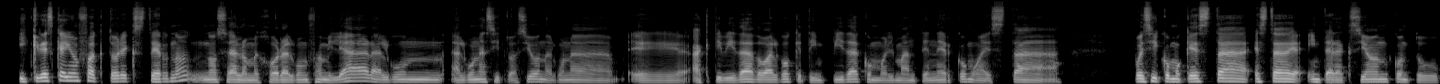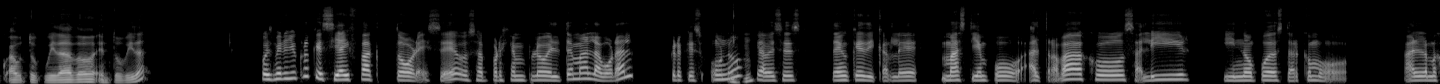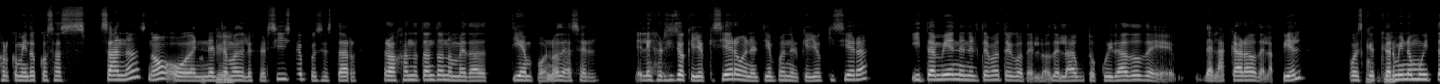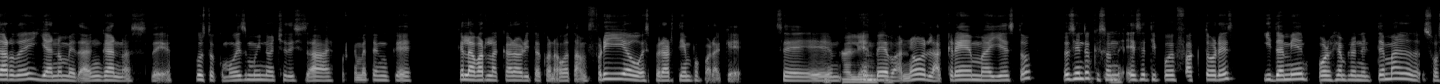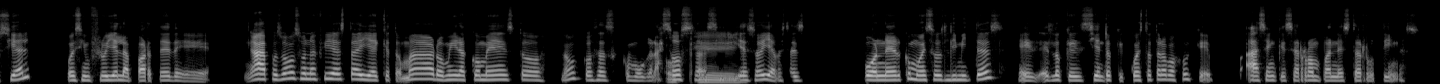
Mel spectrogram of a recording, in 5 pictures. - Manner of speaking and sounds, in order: none
- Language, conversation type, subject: Spanish, advice, ¿Por qué te cuesta crear y mantener una rutina de autocuidado sostenible?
